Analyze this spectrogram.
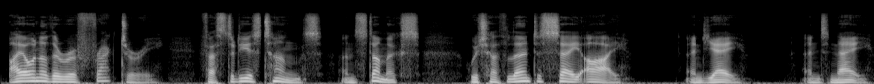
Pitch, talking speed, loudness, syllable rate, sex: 110 Hz, 125 wpm, -19 LUFS, 4.1 syllables/s, male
